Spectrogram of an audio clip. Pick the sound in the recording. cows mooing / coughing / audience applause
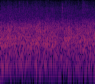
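audience applause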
